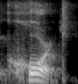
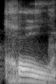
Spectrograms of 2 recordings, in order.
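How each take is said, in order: First: The word has an R and ends in T. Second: The word ends in a D sound, no R. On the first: The speaker calls it right. "you have to say court" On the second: The speaker calls it wrong. "y'all sound like y'all are saying code. It's not code"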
